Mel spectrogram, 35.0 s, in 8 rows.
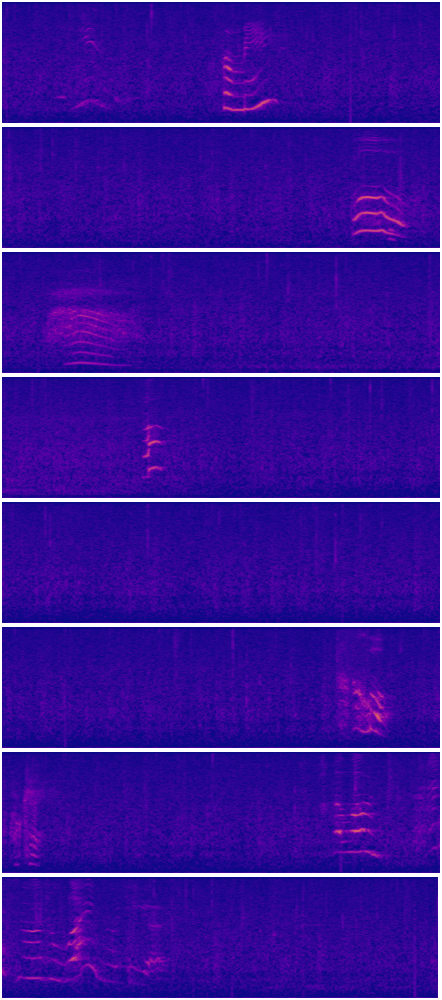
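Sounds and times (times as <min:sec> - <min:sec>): water drips: 0:00.0 - 0:20.0
rain falling on pavement: 0:00.0 - 0:35.0.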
